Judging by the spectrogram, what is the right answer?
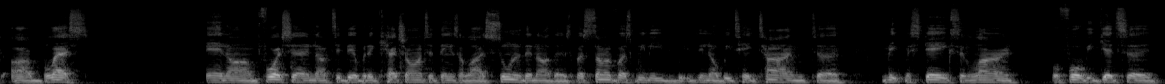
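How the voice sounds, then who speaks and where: Deep-voiced man in his thirties, rambling. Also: mellow. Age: 30s. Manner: rambling, repeats words, many fillers; earnest, motivational. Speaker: vlogger. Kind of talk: casual monologue to camera.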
